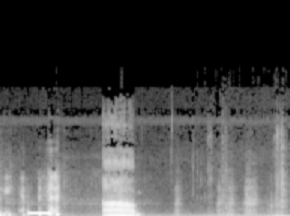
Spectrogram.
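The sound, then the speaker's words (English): A short electronic phone tone beeps, then a loud, buzzy telephone signal blares for about half a second, cutting across a broadcast with faint talk continuing underneath, as the studio has problems with its phone lines. “We're having problems with the phones here.”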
